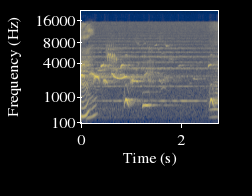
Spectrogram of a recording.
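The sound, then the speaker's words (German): A common cuckoo calls its soft two-note 'cu-ckoo', then starts again, over a steady background of high chirping birds or insects. “Ein Kuckuck. Der kann seinen Namen selber sagen.”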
